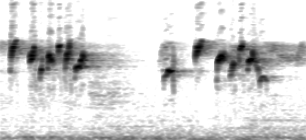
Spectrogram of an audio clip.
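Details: Morning training song of a red-whiskered bulbul, meant to push it into strong fighting song: two bursts of quick, sharp warbled notes separated by a brief pause, clear and nearby over a soft low background hum.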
